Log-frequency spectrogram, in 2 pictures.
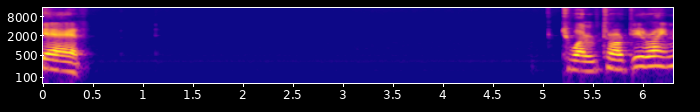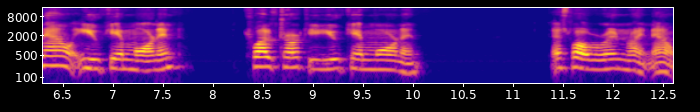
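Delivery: drowsy, tired-sounding medicated speech. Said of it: "I meant to sound tired".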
